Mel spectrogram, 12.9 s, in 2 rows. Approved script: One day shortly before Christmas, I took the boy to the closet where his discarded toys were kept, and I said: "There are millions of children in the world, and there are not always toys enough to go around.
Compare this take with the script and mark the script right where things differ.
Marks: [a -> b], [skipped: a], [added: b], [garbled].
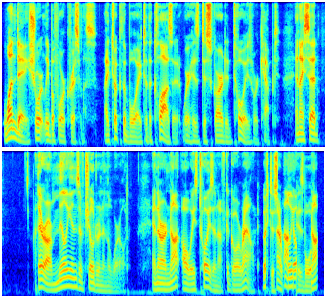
One day shortly before Christmas, I took the boy to the closet where his discarded toys were kept, and I said: "There are millions of children in the world, and there are not always toys enough to go around. [garbled]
